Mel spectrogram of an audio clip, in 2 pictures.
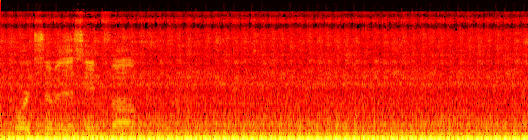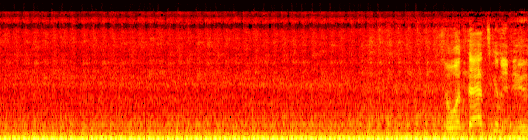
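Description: A Polaris RZR side-by-side engine idles steadily throughout, a loud, constant low rumble with a slight clatter, while someone speaks intermittently nearby.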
